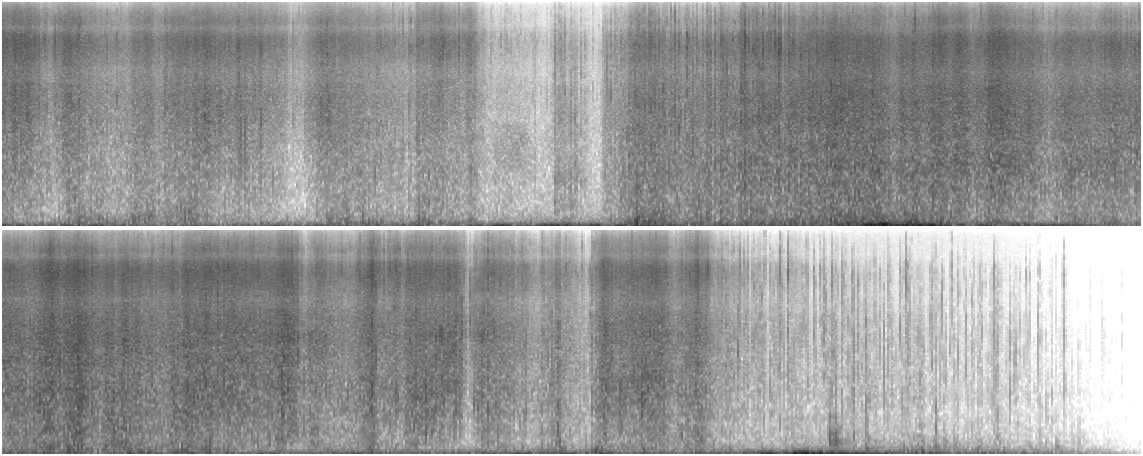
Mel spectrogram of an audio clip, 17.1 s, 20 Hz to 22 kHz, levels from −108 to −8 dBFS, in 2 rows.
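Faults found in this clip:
No audible faults found on the everyday-sound recording; no action needed.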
